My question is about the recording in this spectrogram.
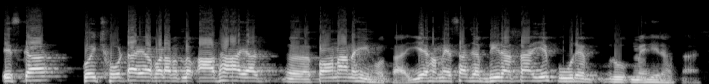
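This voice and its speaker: A man's voice: fairly high pitch, animated, moderate pace. A man teaching a lesson, explaining step by step and drawing out and repeating syllables. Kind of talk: classroom lesson.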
